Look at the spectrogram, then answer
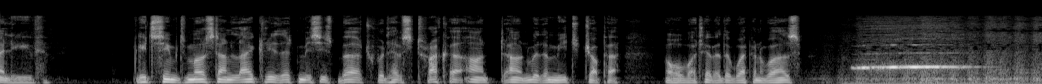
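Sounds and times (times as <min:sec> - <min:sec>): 
speech: 0:00.0 - 0:00.6, 0:01.3 - 0:08.6
steam train rumbling with a low mechanical chug: 0:08.2 - 0:10.4
hissing steam: 0:08.5 - 0:10.4
steam train whistle: 0:08.5 - 0:10.4.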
